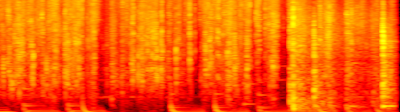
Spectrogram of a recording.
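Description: Cardboard box wrapped in plastic film being torn apart, then packing foam being pulled off, crinkling and crackling, with a louder rustle about three seconds in, over background music.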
